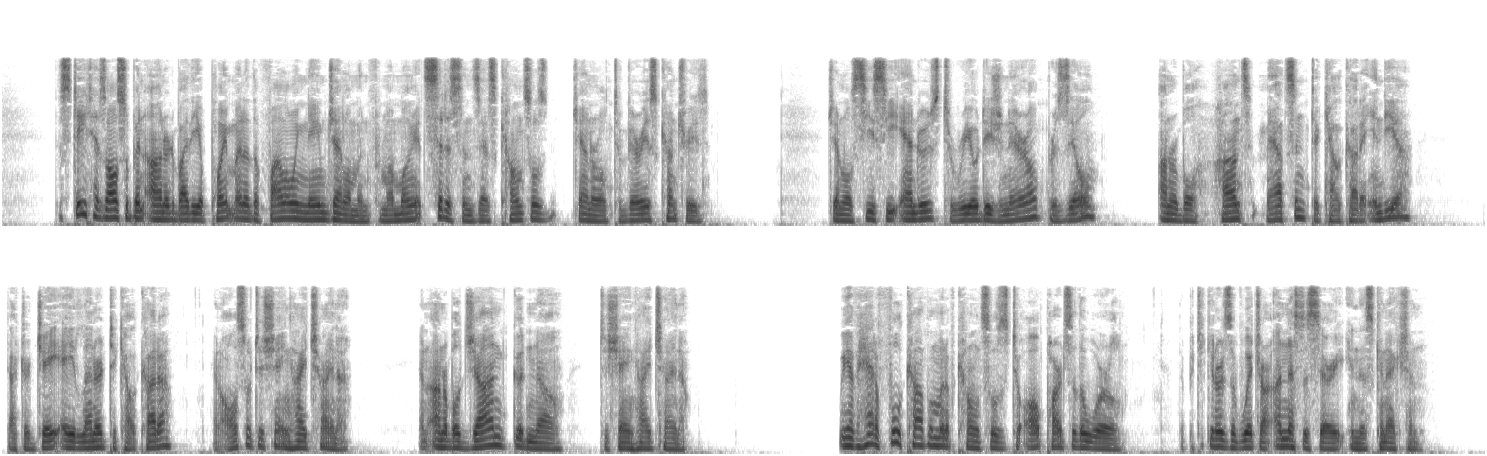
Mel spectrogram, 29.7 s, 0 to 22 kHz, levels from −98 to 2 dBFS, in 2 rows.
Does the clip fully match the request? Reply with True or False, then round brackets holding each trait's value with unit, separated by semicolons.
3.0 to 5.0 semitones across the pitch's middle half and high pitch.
False (4.3 semitones; 115 Hz)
